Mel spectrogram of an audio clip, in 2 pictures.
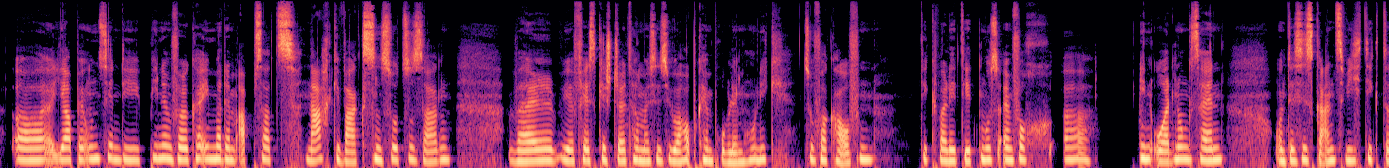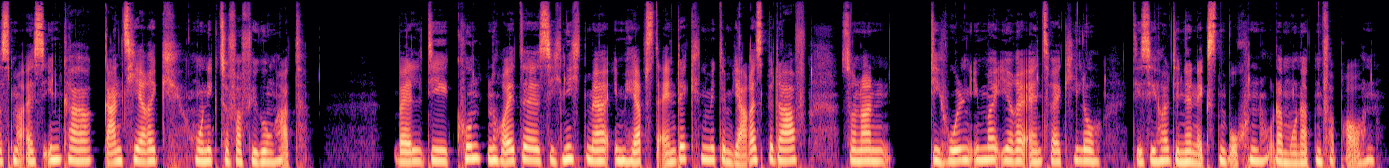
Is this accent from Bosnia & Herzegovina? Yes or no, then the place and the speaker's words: no; Klagenfurt, Carinthia, Austria; also born or lived in Graz; now in Moosburg, Austria; ich bin in Klagenfurt geboren. wir sind dann auf eine kleine Landwirtschaft nach Moosburg gezogen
